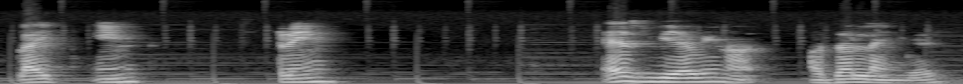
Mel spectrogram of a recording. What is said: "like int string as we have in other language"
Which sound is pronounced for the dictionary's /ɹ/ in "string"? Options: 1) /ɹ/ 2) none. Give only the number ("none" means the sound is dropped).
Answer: 1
